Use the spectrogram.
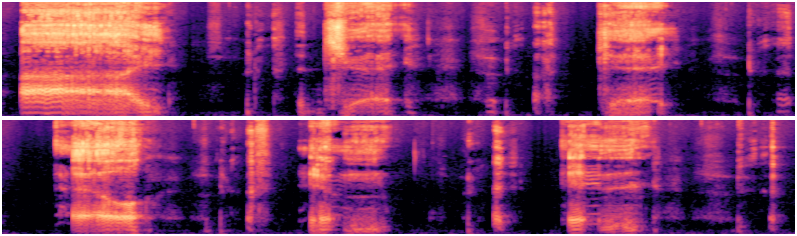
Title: Burping the ABC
